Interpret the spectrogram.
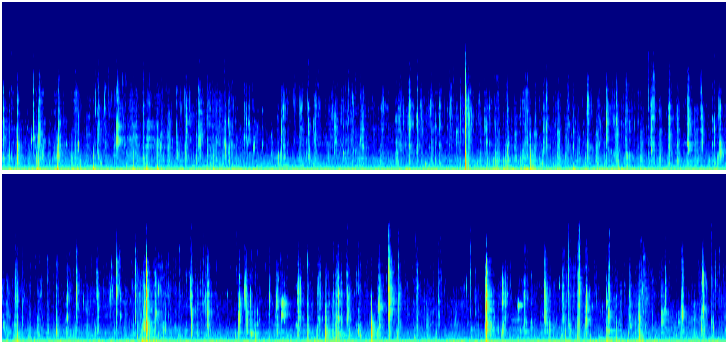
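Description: Close-up eating sounds of two people chewing and biting mutton biryani and chicken: wet chewing with many sharp clicks, a few of them louder, over a faint steady low hum.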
